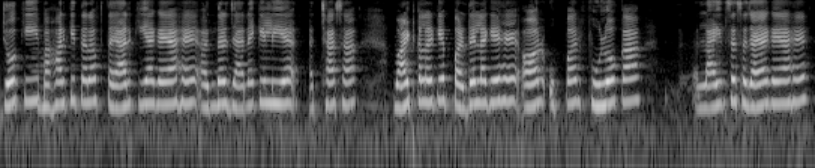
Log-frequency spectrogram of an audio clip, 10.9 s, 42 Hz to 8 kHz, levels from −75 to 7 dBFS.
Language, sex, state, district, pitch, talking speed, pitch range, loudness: Hindi, female, Gujarat, Valsad, 315 Hz, 160 wpm, 295-325 Hz, -16 LUFS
